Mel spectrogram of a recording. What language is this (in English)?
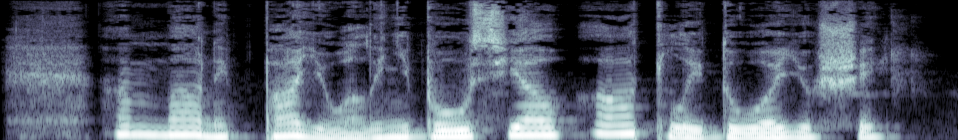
Latvian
